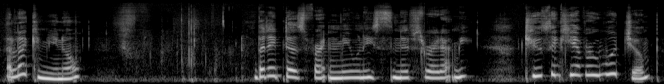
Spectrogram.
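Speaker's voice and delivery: put-on a timid girl afraid of a rat; nervous young girl. A narrator's reading. Ermengarde voiced high.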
